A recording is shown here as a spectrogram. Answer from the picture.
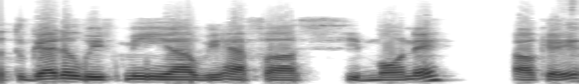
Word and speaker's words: Simone: I call him Sim One. So look at his name. It's S I M O N E. Sim One. So I got the pronunciation. It's correct. It's correct.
